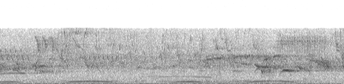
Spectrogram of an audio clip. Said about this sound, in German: Dann haben wir hier einmal Vogelgezwitscher.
